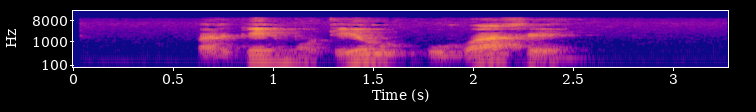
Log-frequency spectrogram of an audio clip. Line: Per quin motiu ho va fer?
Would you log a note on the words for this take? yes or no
no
